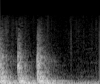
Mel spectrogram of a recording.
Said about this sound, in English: Knock again, Dagwood.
